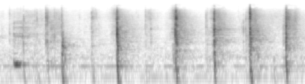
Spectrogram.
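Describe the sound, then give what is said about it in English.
A series of crisp, light slaps as Uno cards are flipped down onto a table one after another during a game, about seven in a steady rhythm, with no talking. “Yeah, just little like flips little... of the Uno.”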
